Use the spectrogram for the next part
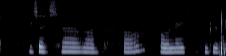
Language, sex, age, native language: Icelandic, female, 12, Icelandic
